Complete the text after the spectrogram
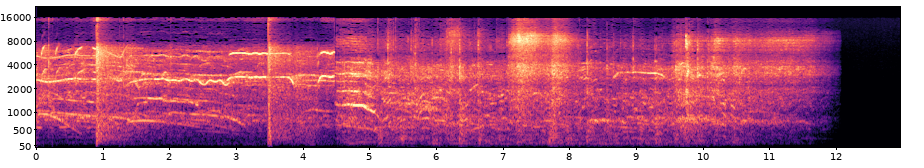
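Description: A crowd shouts and whistles outdoors.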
